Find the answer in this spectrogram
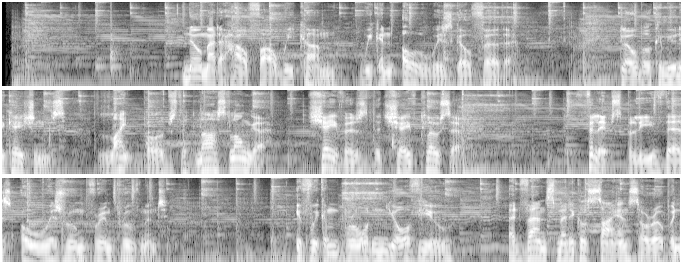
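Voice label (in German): British englisch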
